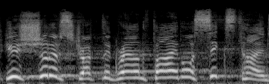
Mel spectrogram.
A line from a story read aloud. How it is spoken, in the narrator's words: he exclaimed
